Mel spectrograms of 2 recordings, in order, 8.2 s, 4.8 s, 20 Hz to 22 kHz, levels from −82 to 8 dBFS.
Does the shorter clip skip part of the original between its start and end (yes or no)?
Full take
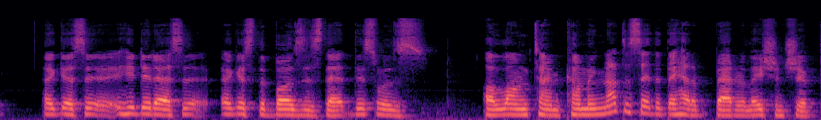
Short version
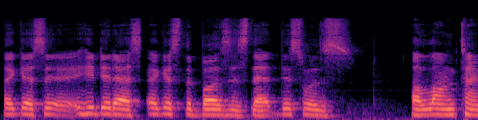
yes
